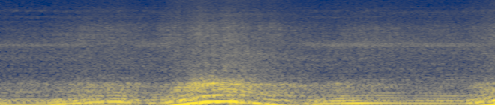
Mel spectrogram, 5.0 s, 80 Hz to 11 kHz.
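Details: 2011 BMW 535i xDrive F10 with freshly rebuilt and reinstalled N55 engine, first run: engine catches, blips up and settles into a smooth steady idle with low even hum; no knocks, ticks or oil leaks.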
